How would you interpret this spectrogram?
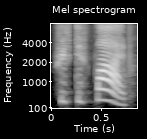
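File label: "55", English; eng suuji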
